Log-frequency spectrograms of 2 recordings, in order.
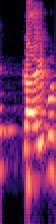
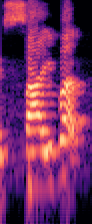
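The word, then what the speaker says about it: cyber: जैसे देखो, अब देखो सी के बाद क्या आया है, वाई, तो इसको हम क्या पढ़ेंगे, काइबर नहीं पढ़ेंगे, साइबर।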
